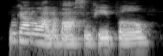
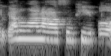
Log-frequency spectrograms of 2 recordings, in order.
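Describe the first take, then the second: First: It sounds insincere and flat. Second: It sounds warm and sincere.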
